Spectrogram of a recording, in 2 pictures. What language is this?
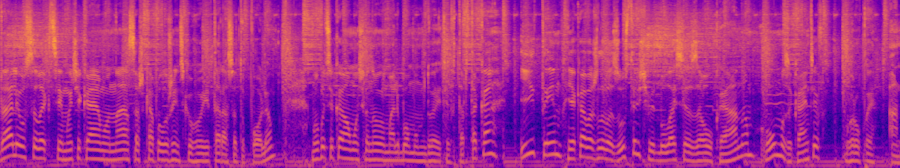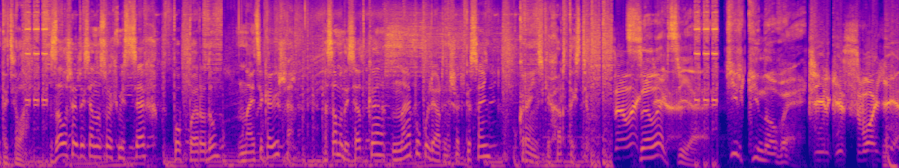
Ukrainian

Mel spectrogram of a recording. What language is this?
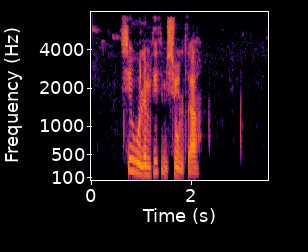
Kabyle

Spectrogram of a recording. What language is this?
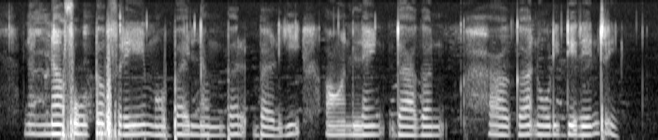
Kannada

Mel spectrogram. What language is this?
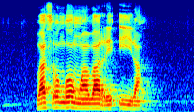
Venda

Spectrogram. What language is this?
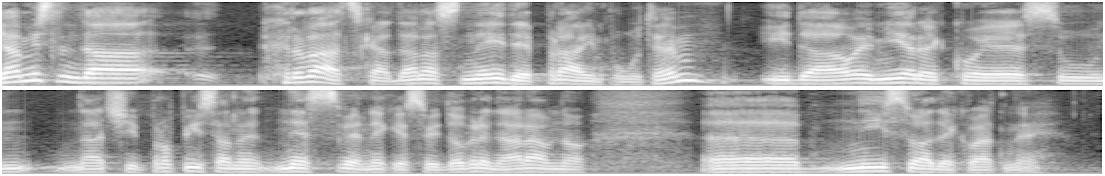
Croatian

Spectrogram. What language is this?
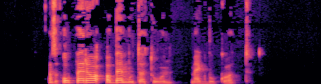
Hungarian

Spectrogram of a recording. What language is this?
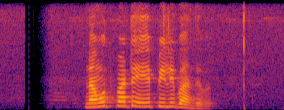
Sinhala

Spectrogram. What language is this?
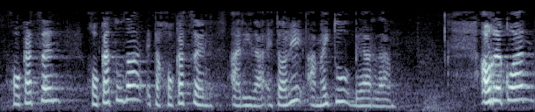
Basque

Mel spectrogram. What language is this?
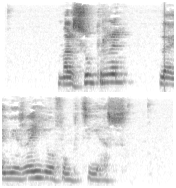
Esperanto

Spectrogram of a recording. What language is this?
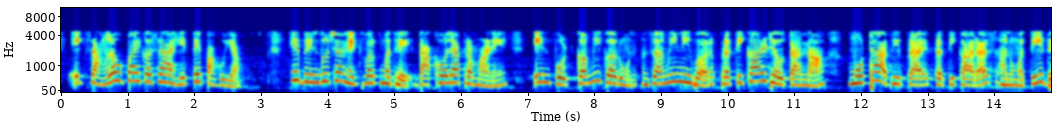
Marathi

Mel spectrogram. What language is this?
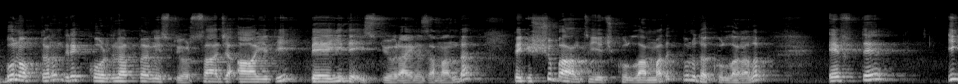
Turkish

